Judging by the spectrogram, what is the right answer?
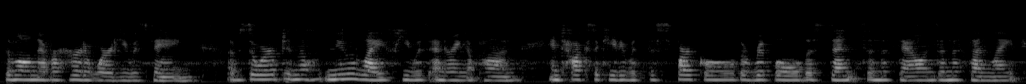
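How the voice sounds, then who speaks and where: A woman's voice: medium pitch, flat delivery, normal speed, creaky, hardly any pauses, sharp tone, far from the mic, highs cut off. A woman in her thirties narrating a children's storybook aloud as a teacher would. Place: small furnished room at home. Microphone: laptop webcam at desk distance.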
